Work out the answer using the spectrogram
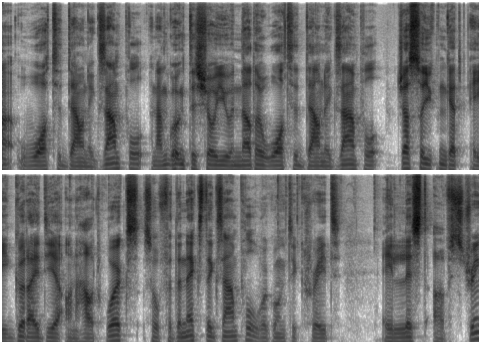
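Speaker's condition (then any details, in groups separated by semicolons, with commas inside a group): No condition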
